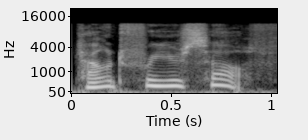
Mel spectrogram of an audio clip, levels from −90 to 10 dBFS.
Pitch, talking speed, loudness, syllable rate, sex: 240 Hz, 175 wpm, -14 LUFS, 4.1 syllables/s, female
